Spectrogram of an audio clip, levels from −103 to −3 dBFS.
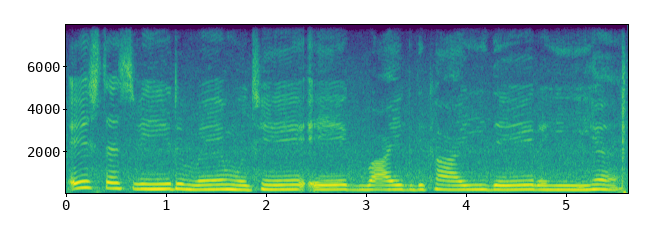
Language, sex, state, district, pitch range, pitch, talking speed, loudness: Hindi, female, Madhya Pradesh, Katni, 205-220 Hz, 210 Hz, 105 wpm, -10 LUFS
